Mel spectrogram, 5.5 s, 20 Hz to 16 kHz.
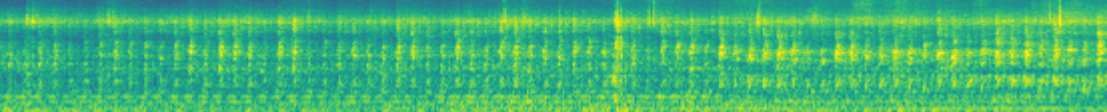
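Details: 1982 Camaro with a GM 2.8 V6 and rod knock: at idle a deep, steady knock under the engine note from a worn rod bearing, before being revved past redline.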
